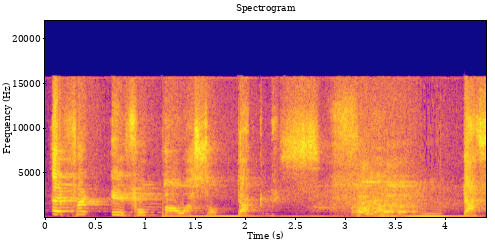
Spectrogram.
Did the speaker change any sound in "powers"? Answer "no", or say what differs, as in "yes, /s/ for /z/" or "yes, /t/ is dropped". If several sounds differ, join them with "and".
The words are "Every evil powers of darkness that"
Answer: yes, /s/ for /z/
